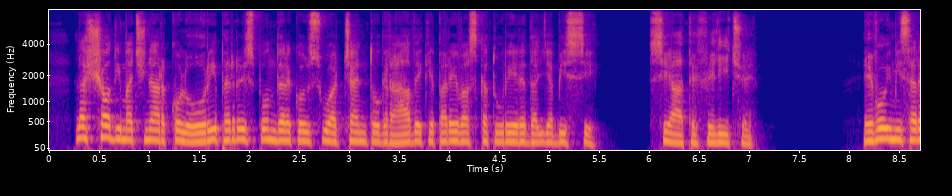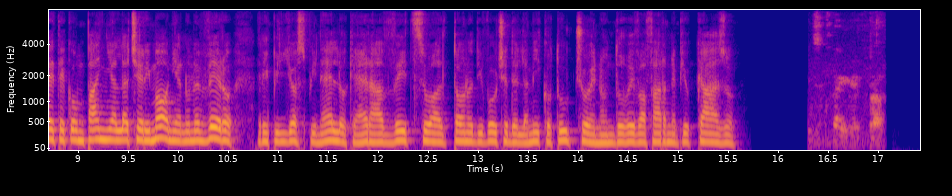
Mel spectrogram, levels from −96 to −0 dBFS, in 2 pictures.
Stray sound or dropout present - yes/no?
yes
